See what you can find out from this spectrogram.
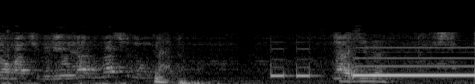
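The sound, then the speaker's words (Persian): Telephone touch-tone dialing while a call is placed: voices talk at first, then two short beeps sound, followed by a long steady tone that holds to the end. “حالا اجازه بدید با همین سیستم بگیریم ظاهرن.”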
